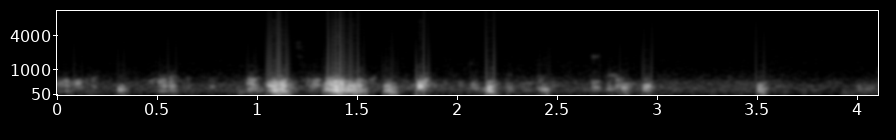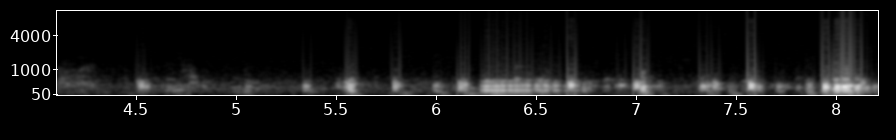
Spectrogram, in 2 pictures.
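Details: Bowel sounds.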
